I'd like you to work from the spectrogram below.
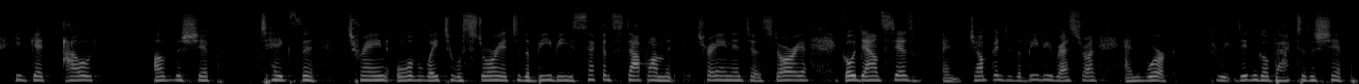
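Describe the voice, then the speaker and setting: A woman with a Brooklyn accent, animated in tone, at a moderate pace. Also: medium pitch for a woman. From Flatbush, Brooklyn, New York (born in Greece, emigrated at 2). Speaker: storyteller. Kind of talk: storytelling performance.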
